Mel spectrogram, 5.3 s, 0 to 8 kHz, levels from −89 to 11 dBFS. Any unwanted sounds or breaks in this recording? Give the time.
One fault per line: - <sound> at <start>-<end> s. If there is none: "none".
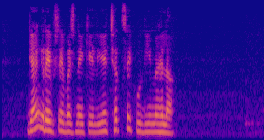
none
